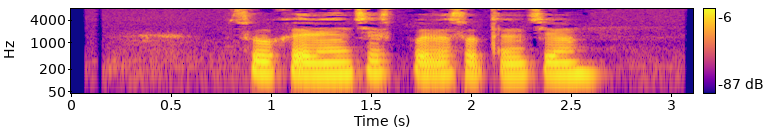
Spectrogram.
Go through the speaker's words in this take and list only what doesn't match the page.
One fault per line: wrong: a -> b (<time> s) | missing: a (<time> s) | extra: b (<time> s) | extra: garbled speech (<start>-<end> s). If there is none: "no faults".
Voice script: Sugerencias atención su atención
wrong: atención -> para (1.6 s)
